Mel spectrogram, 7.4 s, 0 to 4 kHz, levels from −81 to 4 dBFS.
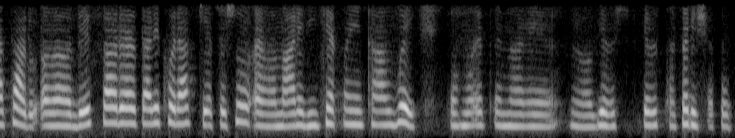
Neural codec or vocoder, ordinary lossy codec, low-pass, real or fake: codec, 16 kHz, 0.5 kbps, FunCodec, trained on Chinese and English, 25 frames a second; AAC, 32 kbps; 3.6 kHz; fake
